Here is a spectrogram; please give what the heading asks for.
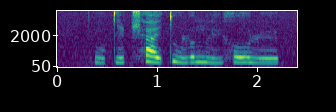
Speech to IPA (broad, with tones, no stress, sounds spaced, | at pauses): pʰ u˨˩ t̪ i˨˦ ʈ͡ʂʰ a˥˨ ɪ̯ t̪ u˥˨ ɻ ɤ˦ ŋ l y˨˦ x o˦ ʊ̯ ɻ ɻ̩˦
